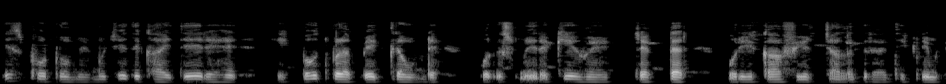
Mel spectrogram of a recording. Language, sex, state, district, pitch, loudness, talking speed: Hindi, male, Jharkhand, Sahebganj, 125 Hz, -28 LUFS, 175 wpm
